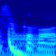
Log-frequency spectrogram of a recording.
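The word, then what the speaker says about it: 冊封: 冊ですね、冊にこう封印の封、で冊封って読むんですけど、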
